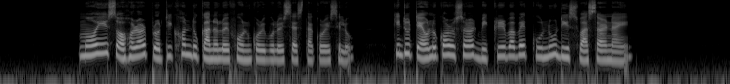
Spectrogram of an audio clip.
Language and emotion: Assamese, sad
